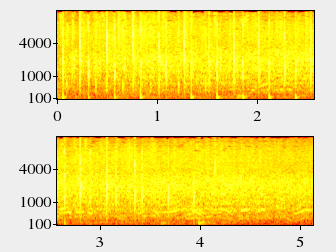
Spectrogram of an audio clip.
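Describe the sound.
A small audience claps steadily for about five seconds, the sharp individual claps clearly distinct and fairly close, with faint voices murmuring underneath as the applause gradually thins out.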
